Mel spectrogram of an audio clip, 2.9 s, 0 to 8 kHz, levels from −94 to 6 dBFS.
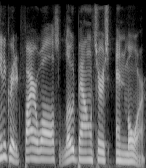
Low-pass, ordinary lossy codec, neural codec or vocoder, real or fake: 7.2 kHz; AAC, 48 kbps; vocoder, 44.1 kHz, 128 mel bands every 256 samples, BigVGAN v2; fake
